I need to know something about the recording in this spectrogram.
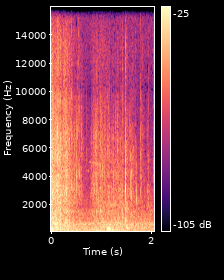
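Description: A quiet pause in a small room with a few faint, soft handling rustles and clicks.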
